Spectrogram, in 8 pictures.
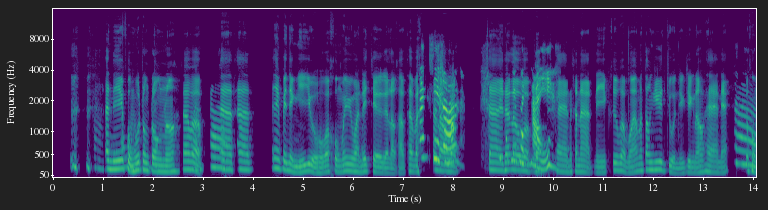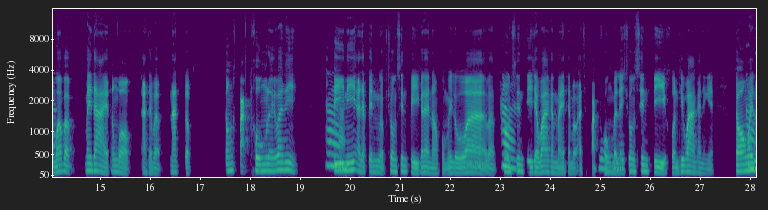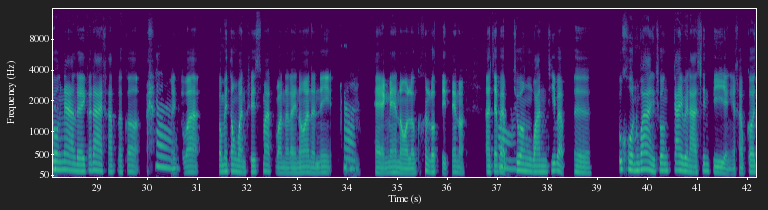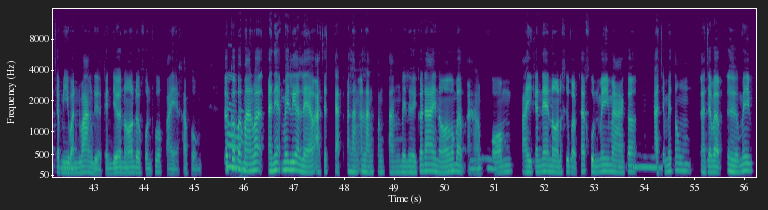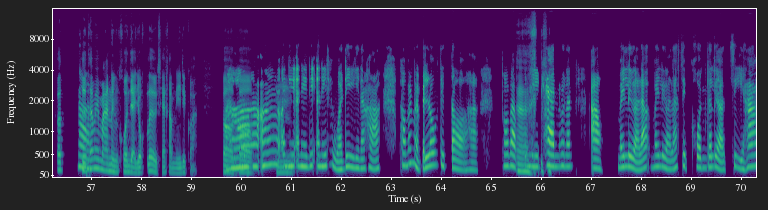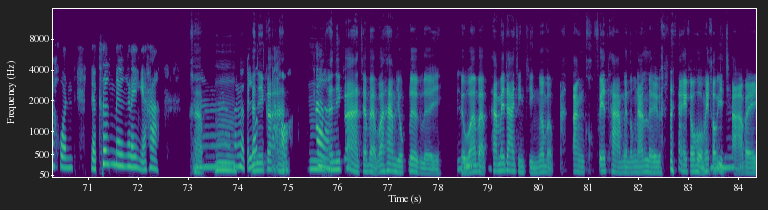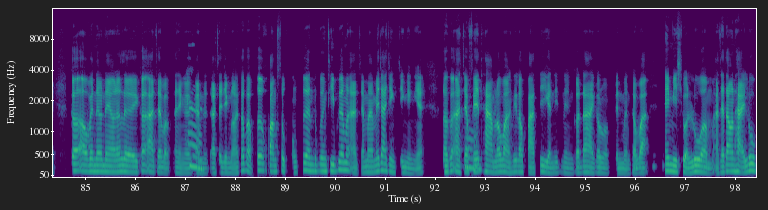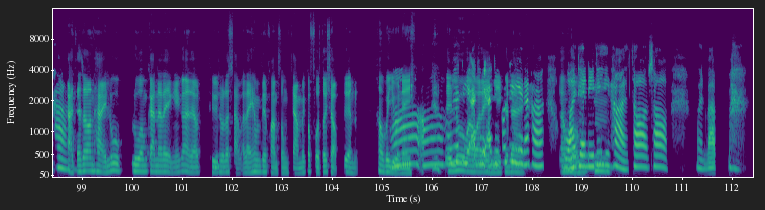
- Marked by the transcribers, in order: chuckle; surprised: "นั่นสิคะ"; other background noise; in English: "แพลน"; tapping; in English: "แพลน"; chuckle; in English: "แพลน"; laughing while speaking: "ก็ได้"; chuckle
- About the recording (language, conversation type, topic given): Thai, advice, เพื่อนของฉันชอบยกเลิกนัดบ่อยจนฉันเริ่มเบื่อหน่าย ควรทำอย่างไรดี?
